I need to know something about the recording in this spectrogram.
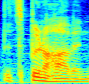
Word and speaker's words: Bunnahabhain: Yes, that's unpronounceable, folks, when you look at it. But I promise you, it's Bunnahabhain is how you pronounce it.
